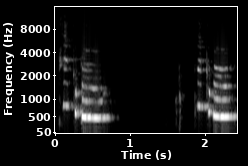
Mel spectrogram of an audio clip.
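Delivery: high, loud playful peekaboo. Pretend. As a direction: surprise a baby with it. Peekaboo game in rhyme.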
